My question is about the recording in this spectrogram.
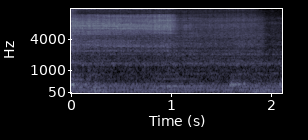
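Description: K40 CO2 laser cutter engraving cardboard: the stepper-driven head moves over the work with a steady mechanical hiss, which drops in level about a second in.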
